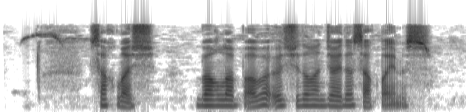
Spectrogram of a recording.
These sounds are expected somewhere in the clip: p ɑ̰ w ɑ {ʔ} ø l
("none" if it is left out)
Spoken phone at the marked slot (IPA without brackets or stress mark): ʔ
